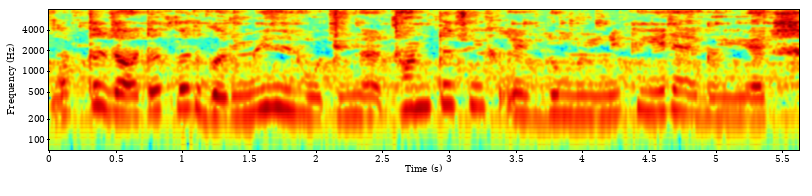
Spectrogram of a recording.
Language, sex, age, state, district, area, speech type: Urdu, female, 45-60, Delhi, Central Delhi, urban, spontaneous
